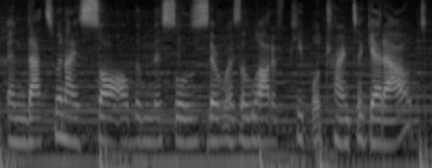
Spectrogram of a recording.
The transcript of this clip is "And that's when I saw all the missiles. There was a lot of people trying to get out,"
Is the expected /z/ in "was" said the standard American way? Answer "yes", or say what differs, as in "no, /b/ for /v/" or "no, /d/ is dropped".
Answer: yes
